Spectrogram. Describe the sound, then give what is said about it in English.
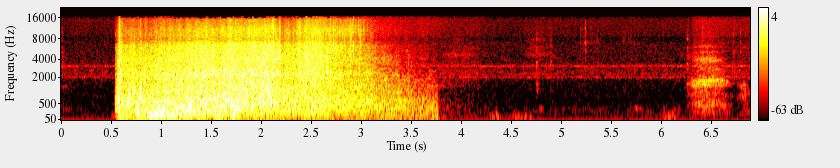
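A loud, abrupt splash like someone diving into water, a broad rushing wash that lasts about three seconds before cutting off, then near silence and a short faint sound. “it's water diving into the water”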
